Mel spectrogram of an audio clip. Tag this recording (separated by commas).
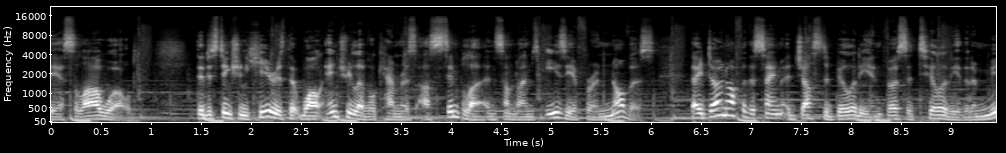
Speech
